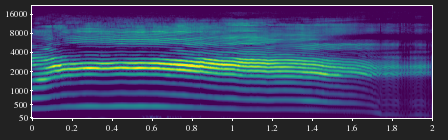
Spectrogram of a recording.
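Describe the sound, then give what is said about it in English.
A voice imitates a baby's cry: one loud, sustained wail with a steady, fairly high pitch that wobbles and drops into a shaky sob near the end. “Is that a chicken giant baby?”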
